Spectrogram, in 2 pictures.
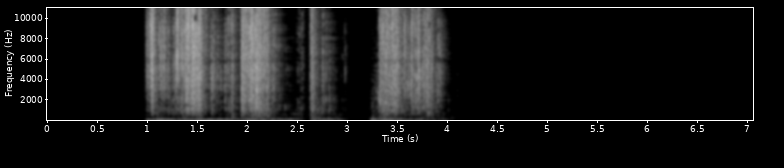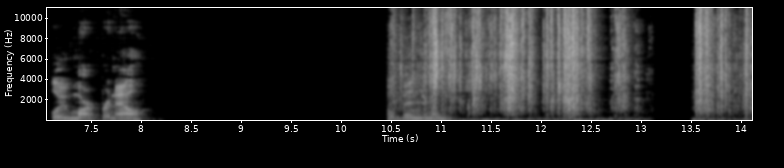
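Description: Foil card wrappers crinkle and tear open.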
